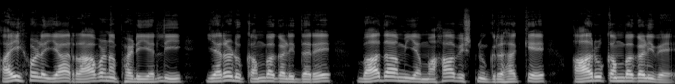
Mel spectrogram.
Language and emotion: Kannada, neutral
